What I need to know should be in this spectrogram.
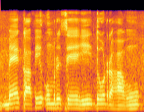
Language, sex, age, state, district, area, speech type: Urdu, male, 30-45, Uttar Pradesh, Muzaffarnagar, rural, spontaneous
